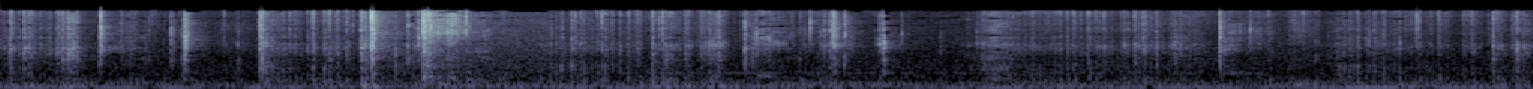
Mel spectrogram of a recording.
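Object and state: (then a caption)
Bar soap being shaved. A utility-knife blade scrapes thin slices and fine fringed shavings from a solid orange bar of soap held in fingers with glitter nails. The result is a series of crisp, bright scraping and cutting strokes with sharp, dry crackles, loudest near the start, followed by a softer, continuous rasp.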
